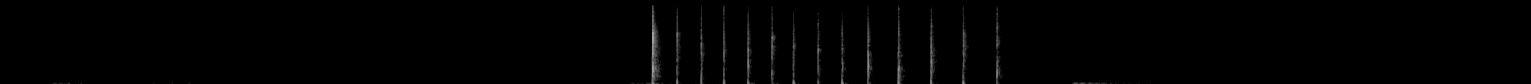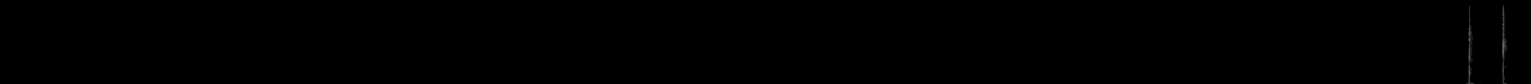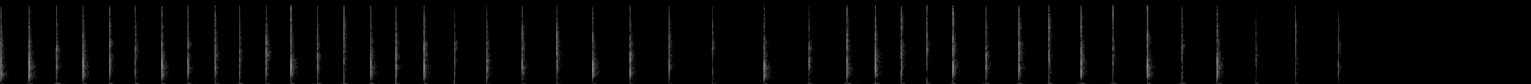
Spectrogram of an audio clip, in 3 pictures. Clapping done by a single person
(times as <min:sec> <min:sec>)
0:06.5 0:10.1, 0:30.0 0:44.2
